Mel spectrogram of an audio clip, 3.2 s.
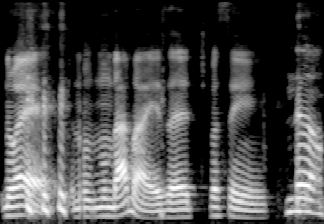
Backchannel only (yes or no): yes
